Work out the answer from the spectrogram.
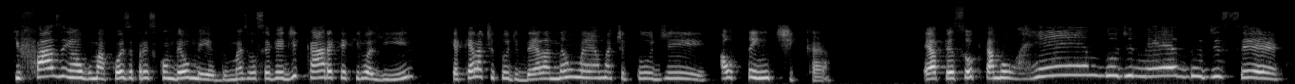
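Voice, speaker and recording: This self-help speaker, a Brazilian woman with a high voice and Brazilian Portuguese accent, shares a personal teaching talk with an audience in an earnest, confessional way, restarting and pausing tenderly. The recording's high frequencies are cut off.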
